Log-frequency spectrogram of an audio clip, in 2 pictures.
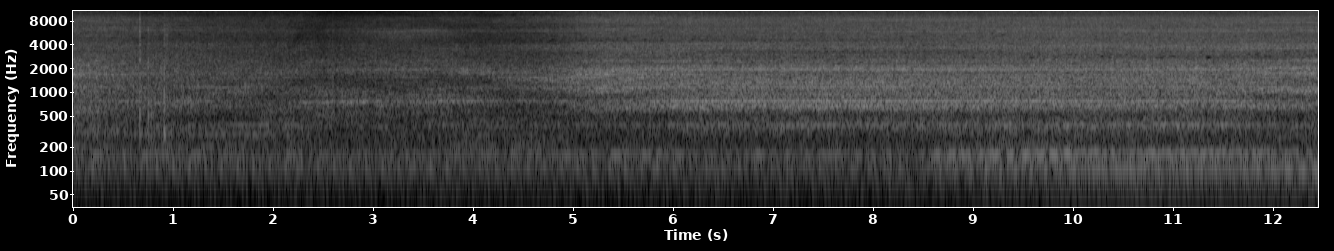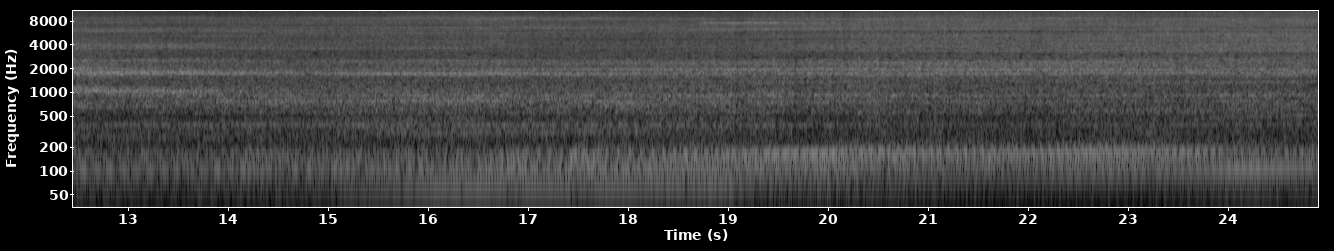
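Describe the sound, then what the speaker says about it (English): A 383 stroker V8 idles, then its idle is raised around the five-second mark to a steadier, louder running speed held near 3,000 RPM. The engine is close and continuous with no talk. "I'm going to crank up the idle and we're going to see where we're at."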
